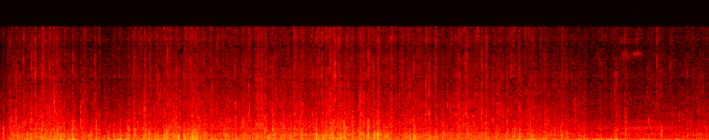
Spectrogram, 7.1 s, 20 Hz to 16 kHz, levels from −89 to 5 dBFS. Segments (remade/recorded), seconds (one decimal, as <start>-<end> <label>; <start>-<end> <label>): 0.0-7.1 recorded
